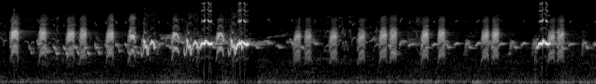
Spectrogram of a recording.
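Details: Sooty-headed bulbul in full song, meant to provoke rival bulbuls into singing back; quick repeated chirps and short rolling phrases, a few louder slurred notes near the middle and end.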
